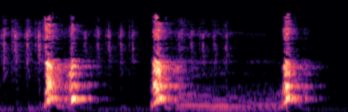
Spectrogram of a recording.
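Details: German Shepherd reacting to a prank, giving drawn-out whining howls: a short double cry, then a long sliding wail that falls and wavers, then a final brief yelp, indoors and otherwise quiet.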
